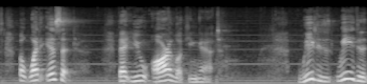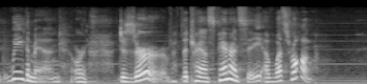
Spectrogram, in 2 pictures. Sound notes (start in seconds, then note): none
